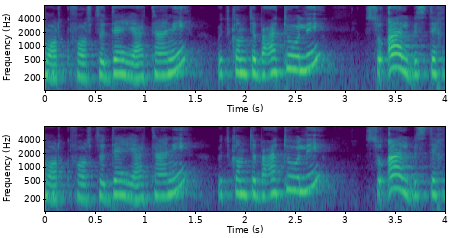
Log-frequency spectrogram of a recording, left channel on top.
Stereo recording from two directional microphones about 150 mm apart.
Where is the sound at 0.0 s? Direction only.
15° left (ahead or behind).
